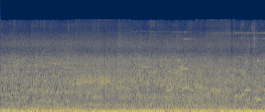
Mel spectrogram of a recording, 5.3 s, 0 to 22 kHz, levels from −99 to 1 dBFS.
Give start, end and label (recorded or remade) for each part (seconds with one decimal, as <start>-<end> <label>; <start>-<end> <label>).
0.0-1.5 recorded; 1.5-2.6 remade; 2.6-3.9 recorded; 3.9-4.7 remade; 4.7-5.3 recorded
